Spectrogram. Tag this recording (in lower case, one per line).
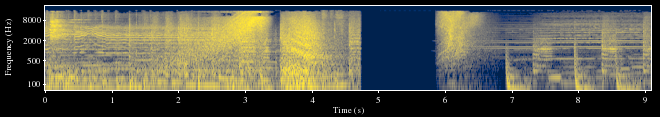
music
